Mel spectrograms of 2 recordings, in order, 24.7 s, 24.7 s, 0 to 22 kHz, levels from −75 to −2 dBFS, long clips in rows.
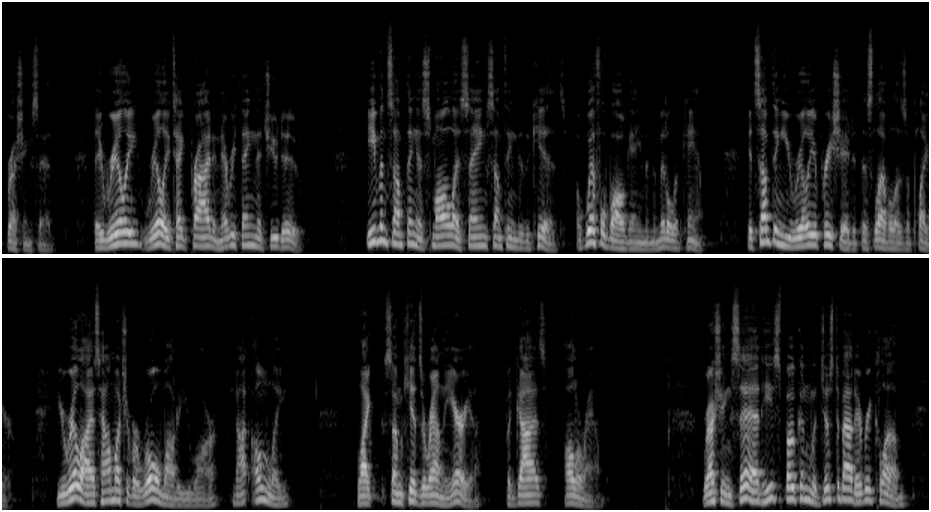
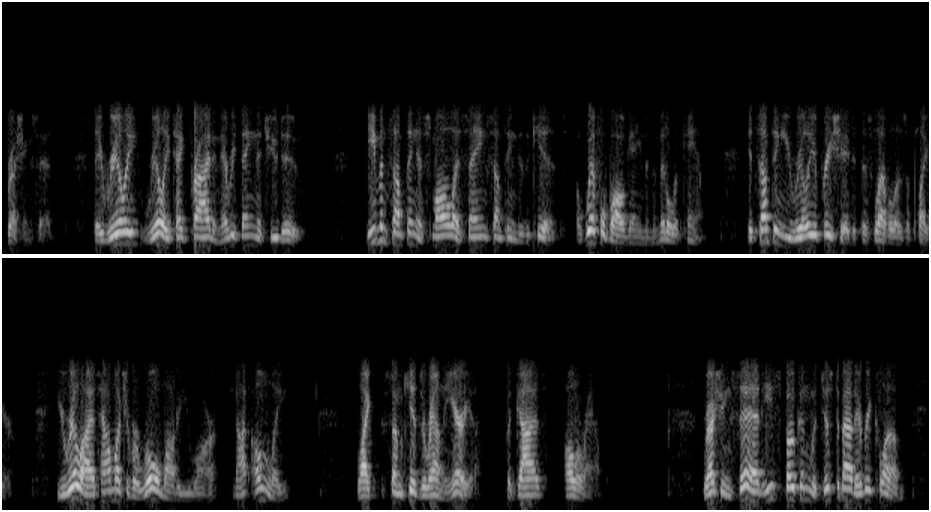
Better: first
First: none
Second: phone-call audio; poor line; nothing above 3.5 kHz

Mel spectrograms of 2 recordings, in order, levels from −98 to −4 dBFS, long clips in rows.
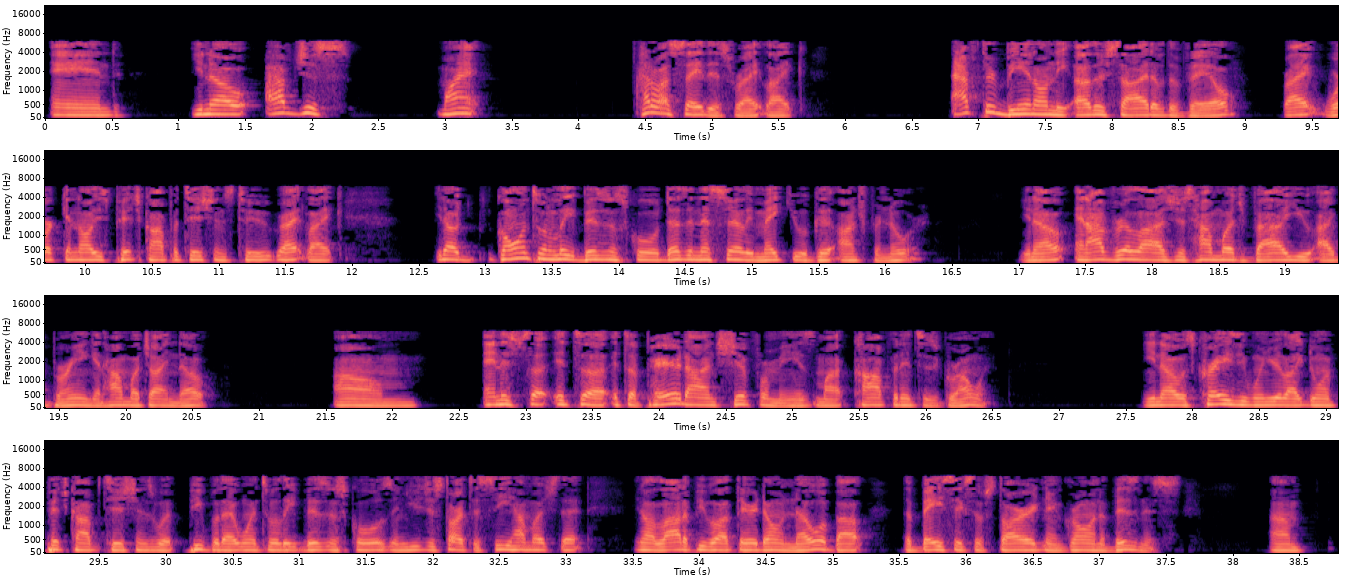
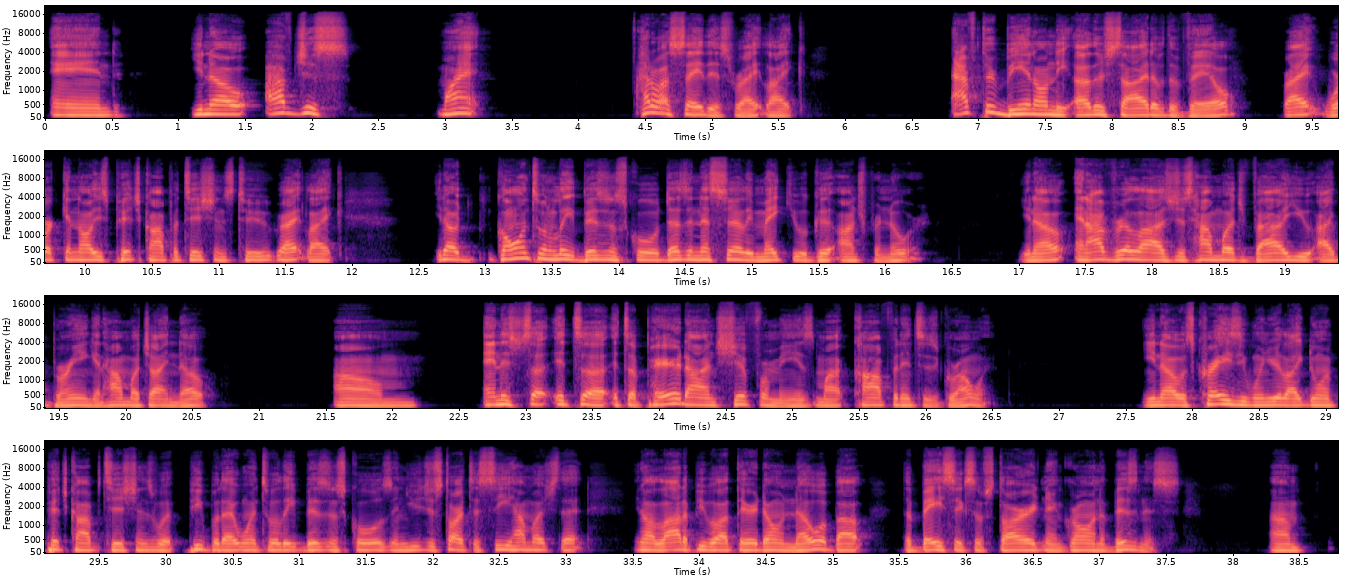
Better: second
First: garbled, watery; slightly; nothing above 6 kHz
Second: none

